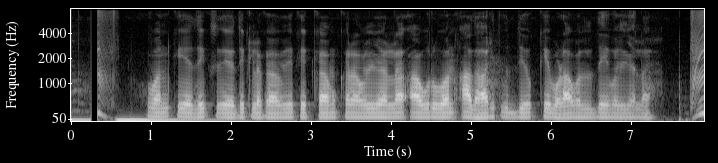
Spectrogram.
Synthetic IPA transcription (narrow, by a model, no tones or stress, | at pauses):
ʋənkeɐd̪ʱɪkjəd̪ʱɪkləɡaːʋekekaːmkəɾaːʋəld͡ʒaːlaʔaʋʊɾʋənaːd̪ʱaːɾɪt̪ʊd̪joːɡ̚kebɐɽ̤aːʋəld̪eːʋəld͡ʒaːlaː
